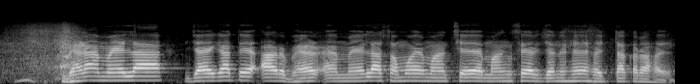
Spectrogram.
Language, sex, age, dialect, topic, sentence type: Bengali, male, 18-24, Jharkhandi, agriculture, statement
